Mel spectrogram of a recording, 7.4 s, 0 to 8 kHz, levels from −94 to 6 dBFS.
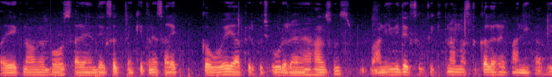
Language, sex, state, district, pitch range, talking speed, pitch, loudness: Hindi, male, Bihar, West Champaran, 95-100 Hz, 250 wpm, 100 Hz, -19 LUFS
